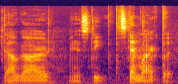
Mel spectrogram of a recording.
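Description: A man's voice: sits low, flat delivery, a little fast, vocal fry, slight background noise. A man commentating his own game casually, rambling and correcting himself as he thinks aloud, his voice a bit off from feeling under the weather. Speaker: gaming streamer.

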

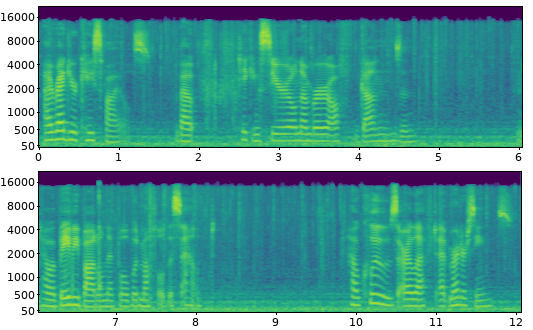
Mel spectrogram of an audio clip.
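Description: An actress playing a lonely, devoted wife in a radio noir monologue, halting and wistful as she confides. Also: on the low side, steady tone, a bit bright, a little hiss or hum. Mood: wistful, confiding. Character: lonely, devoted wife quietly confessing her secret.

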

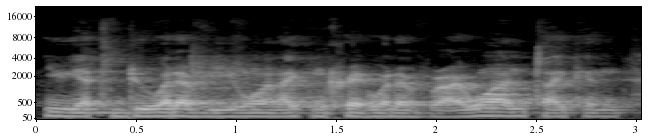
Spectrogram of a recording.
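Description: A young man from Zimbabwe talks through his kitchen career in a relaxed, slangy interview. His voice sits low and deep. A lapel mic picks him up in a small studio that echoes. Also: fast, a little hiss or hum. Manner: relaxed, slangy, acts out coworkers' lines. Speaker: chef, interview guest. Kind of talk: casual interview talk. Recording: echoey room.

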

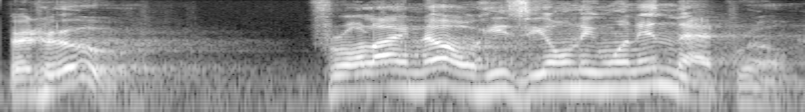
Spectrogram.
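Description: A man's voice: high-pitched, sing-song, measured pace, in a large hall, slight background noise. A man voicing a sly, mocking middle-aged schemer in a video game, with a teasing, theatrical drawl. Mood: sly, casual. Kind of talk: video game cutscene acting.

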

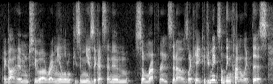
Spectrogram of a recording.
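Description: A young man with a hoarse voice, talking casually to the camera in a small bedroom, rambling with many fillers. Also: medium pitch, flat delivery, fast, a bit bright. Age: young adult. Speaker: vlogger. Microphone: camera on tripod at close range.

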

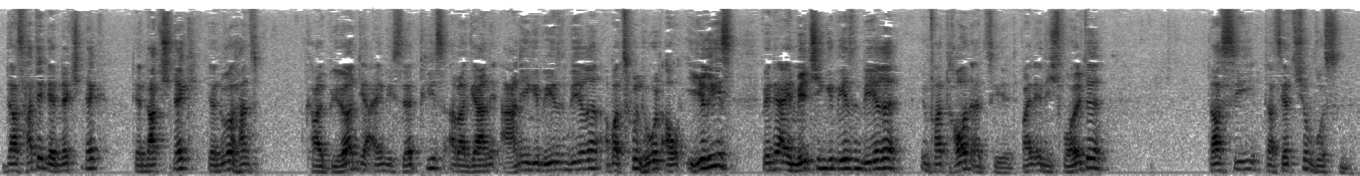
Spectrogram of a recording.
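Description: A man's voice: mid-range voice, lively intonation, moderate pace, fairly bright tone. A man in his sixties reading a fairy tale aloud at home, as a storyteller. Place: small tiled-stove corner indoors at home. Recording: recorded from a distance.

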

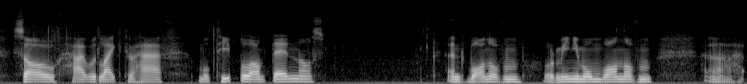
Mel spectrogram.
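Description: A man explains things informally and hands-on, in halting, phrasing. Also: lowish voice, no echo, dull audio. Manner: halting, hesitant phrasing with non-native grammar. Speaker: radio hobbyist presenter.

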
